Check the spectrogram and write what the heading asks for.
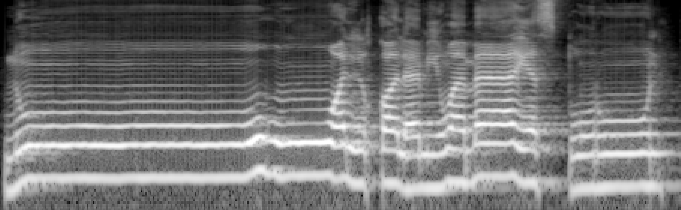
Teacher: Fazer idgham bighunna. Vai sumir a letra Nun.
